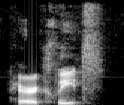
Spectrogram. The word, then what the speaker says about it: paraclete: This is the Greek word, parakletos, paraclete, how we'll often pronounce it in English.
